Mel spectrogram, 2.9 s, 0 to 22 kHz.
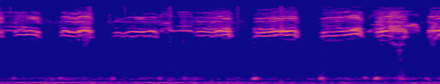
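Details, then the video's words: Wild pigeon nestlings in a nest box being fed by their mother, giving thin high squeaky notes in quick irregular bursts over a steady low hum. "Pigeon Mom feeds her hungry nestlings for 13 minutes!"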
